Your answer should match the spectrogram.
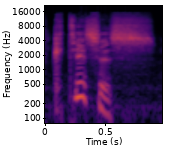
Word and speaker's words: ktisis: Well, there's a word that is commonly used, and it's a hard one to pronounce. It almost sounds like you're trying to tickle somebody. It's ktisis.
